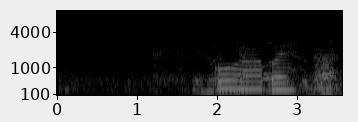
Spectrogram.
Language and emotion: Russian, neutral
